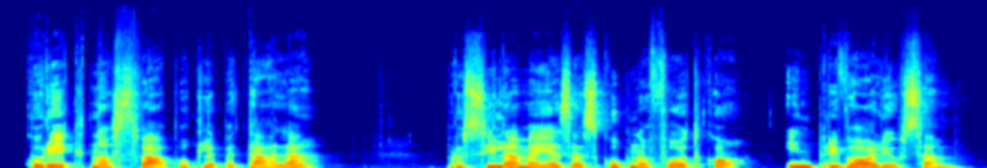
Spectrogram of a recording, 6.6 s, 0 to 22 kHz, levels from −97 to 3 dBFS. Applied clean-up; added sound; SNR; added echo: neural mask model DeepFilterNet 3.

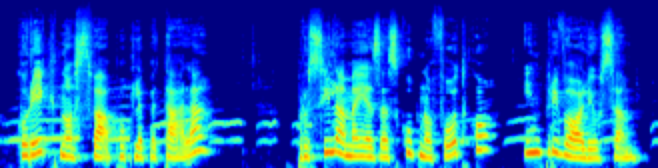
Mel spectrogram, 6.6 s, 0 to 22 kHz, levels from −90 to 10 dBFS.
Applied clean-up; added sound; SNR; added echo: classical method Wiener filter.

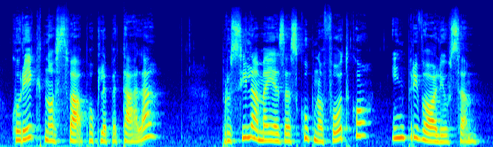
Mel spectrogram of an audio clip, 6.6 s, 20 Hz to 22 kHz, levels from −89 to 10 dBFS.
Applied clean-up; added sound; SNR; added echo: none; none; none; none.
